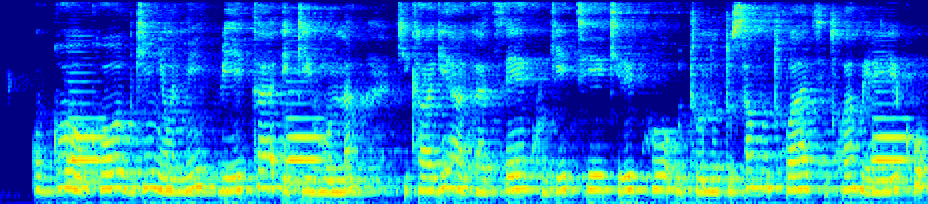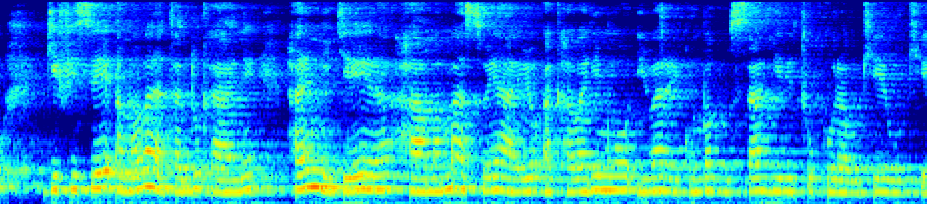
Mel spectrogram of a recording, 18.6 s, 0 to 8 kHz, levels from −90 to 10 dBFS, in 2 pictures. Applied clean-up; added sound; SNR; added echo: none; Wind instrument, woodwind instrument; 2 dB; reverberation time 1.2 s.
